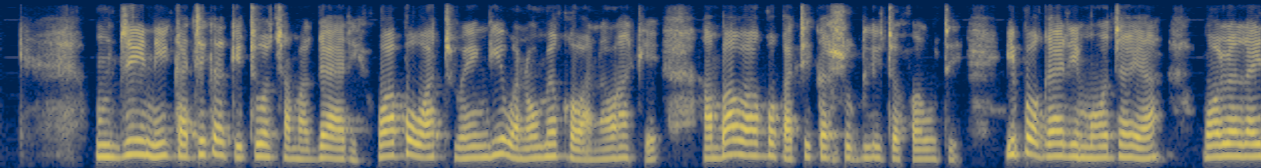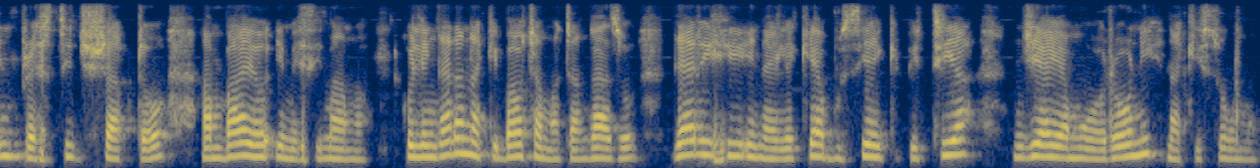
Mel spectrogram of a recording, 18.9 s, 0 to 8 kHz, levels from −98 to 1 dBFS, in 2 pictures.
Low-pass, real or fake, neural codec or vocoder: 7.2 kHz; fake; vocoder, 22.05 kHz, 80 mel bands, HiFi-GAN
